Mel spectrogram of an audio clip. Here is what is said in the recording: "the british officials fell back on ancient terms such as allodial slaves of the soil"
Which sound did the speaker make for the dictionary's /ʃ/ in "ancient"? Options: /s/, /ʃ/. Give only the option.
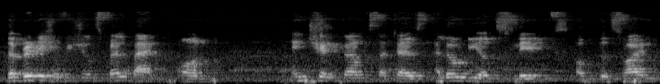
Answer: /ʃ/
